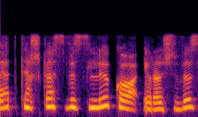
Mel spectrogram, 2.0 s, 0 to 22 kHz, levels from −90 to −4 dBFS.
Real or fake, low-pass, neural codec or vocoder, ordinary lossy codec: fake; 7.2 kHz; codec, 24 kHz, 3 kbps, HILCodec; Opus, 24 kbps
